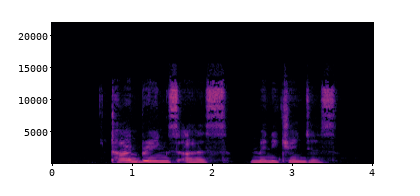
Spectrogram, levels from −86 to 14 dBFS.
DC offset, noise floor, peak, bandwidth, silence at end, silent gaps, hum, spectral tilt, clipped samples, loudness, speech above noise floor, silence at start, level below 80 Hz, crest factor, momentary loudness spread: under 0.1%; -82 dBFS; -20 dBFS; 15.5 kHz; 0.5 s; none; none; -3.5 dB/octave; under 0.1%; -36 LUFS; 47 dB; 0.75 s; -82 dBFS; 18 dB; 11 LU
